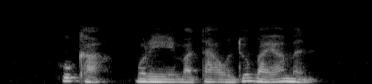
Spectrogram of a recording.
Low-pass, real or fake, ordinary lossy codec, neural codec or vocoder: 7.2 kHz; fake; MP3, 32 kbps; codec, 16 kHz, 2 kbps, X-Codec, WavLM features, trained on Multilingual LibriSpeech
